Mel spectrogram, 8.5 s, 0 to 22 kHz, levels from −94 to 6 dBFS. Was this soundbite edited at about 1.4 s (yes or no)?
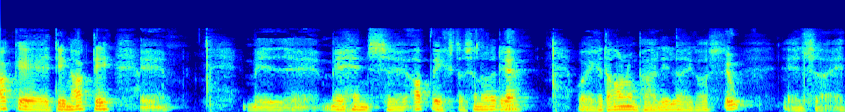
yes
